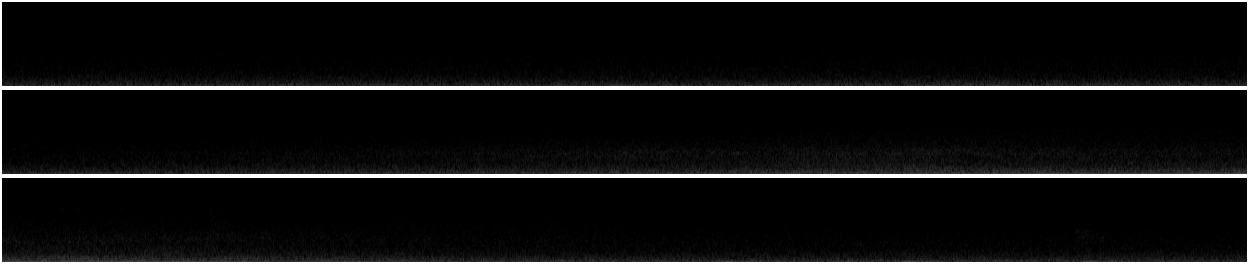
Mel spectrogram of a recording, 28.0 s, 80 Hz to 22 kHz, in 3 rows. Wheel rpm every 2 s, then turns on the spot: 0, 0, 0, 0, 0, 0, 0, 0, 0, 0, 0, 0, 0, 0.
none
